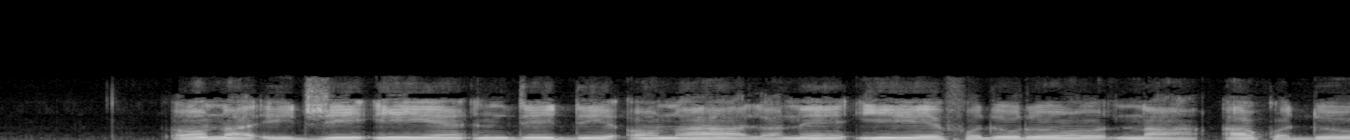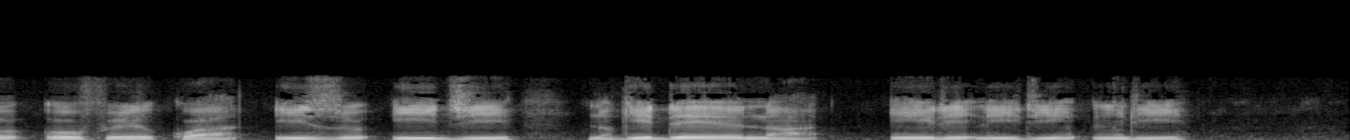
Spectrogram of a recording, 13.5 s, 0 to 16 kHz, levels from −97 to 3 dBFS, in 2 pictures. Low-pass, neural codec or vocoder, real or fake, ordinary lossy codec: 7.2 kHz; codec, 16 kHz, 4.8 kbps, FACodec; fake; MP3, 48 kbps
